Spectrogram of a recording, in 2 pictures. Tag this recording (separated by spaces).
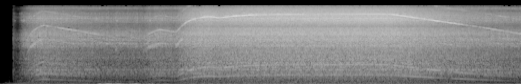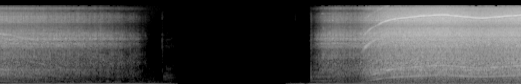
CZ Czech drill Pansk Panska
